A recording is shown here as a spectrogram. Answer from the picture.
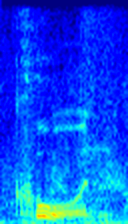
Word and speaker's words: Khorne: Khorne, which is not as in the vegetable. It's spelled Khorne.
